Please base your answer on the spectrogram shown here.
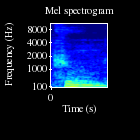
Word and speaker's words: cum: It's pronounced coom rag.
